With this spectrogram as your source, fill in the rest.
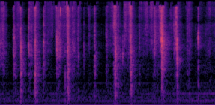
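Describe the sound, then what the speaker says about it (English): Oracle cards being shuffled by hand, a rapid run of soft riffling slaps and flicks at an irregular rhythm, close and quiet, with no talking. "Okay, one more shuffle"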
